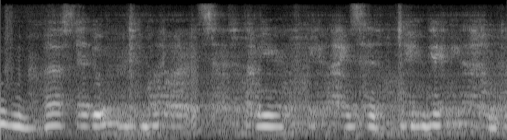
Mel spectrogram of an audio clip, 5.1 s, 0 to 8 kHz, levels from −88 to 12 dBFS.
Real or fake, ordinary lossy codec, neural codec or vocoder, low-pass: fake; AAC, 48 kbps; codec, 16 kHz in and 24 kHz out, 0.6 kbps, FocalCodec, streaming, 2048 codes; 7.2 kHz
